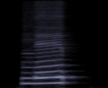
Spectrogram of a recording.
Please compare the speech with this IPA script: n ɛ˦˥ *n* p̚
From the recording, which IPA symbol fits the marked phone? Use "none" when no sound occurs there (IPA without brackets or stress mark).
none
